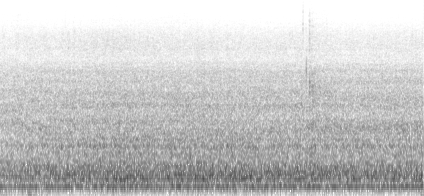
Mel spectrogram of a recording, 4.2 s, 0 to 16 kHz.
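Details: 1986 Williams Forsaire direct-vent propane furnace, original to the condo, after relighting the pilot: steady airy whoosh with low even hum, no rattles or squeals; blower running smoothly.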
